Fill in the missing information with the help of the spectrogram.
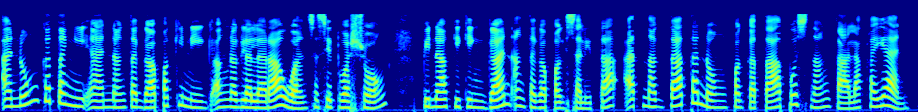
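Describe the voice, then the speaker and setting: A woman teacher with a Filipino accent runs an exam review, politely reading quiz questions and answers aloud and repeating each answer twice. Her mid-range voice is fairly bright at a moderate pace. The recording has no echo, but the highs are cut off.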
